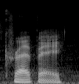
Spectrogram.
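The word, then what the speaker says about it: Krappe: in now don't laugh in crap a Baylor crape I looked up the pronunciation of this last name and yes it is crape uh okay where was I Baylor Pages 114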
